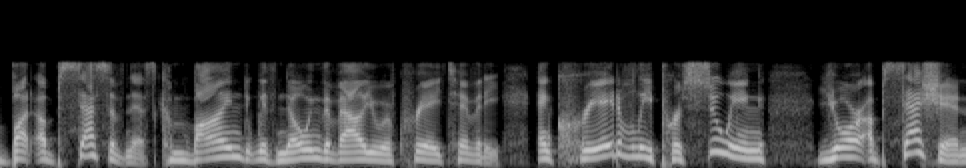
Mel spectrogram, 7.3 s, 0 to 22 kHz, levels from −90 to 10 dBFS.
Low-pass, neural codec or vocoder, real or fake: 5.4 kHz; none; real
